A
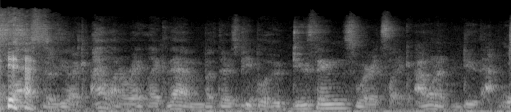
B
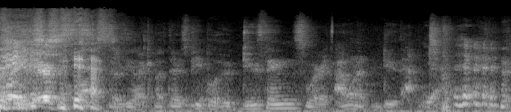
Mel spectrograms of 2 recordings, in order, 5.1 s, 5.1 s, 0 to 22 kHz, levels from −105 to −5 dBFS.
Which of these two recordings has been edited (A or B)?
B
